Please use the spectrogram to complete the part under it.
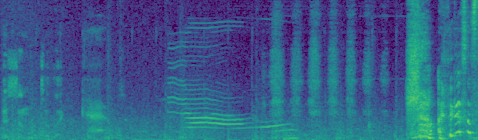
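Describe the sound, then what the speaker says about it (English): A toy cat lets out an electronic meow, a wavering, pitched call lasting about two seconds, with quieter handling noises before it and a louder clatter afterward. "Listen to the cat."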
